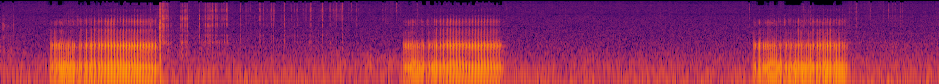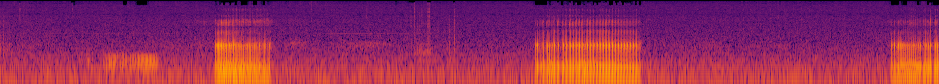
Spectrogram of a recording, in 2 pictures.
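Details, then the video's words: Pet dogs Marimo, a female with a loud snore, and Daigoro, with a gentle one, snoring at home; regular raspy snore bursts roughly every three and a half seconds, one brief softer snort between. "可愛いイビキ snore"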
